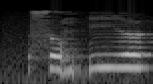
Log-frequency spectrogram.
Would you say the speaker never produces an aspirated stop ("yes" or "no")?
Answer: yes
